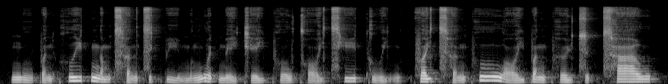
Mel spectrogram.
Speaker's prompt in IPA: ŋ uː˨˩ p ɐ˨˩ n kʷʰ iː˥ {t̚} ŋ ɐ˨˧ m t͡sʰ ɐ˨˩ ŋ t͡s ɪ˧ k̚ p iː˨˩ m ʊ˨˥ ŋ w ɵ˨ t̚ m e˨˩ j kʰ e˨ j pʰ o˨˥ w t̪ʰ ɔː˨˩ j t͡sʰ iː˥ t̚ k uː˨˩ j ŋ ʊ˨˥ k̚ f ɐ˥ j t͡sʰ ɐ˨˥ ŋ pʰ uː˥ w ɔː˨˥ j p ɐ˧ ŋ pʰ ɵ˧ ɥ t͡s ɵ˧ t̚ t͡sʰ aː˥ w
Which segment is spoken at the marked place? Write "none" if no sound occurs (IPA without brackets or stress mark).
t̚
